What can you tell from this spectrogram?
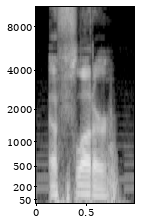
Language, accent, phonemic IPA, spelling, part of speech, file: English, US, /əˈflʌt.ɚ/, aflutter, adjective, En-us-aflutter.ogg
- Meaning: 1. Fluttering 2. Filled or covered (with something that flutters) 3. In a state of tremulous excitement, anticipation or confusion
